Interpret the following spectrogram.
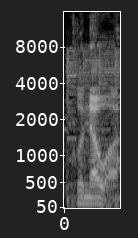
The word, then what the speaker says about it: Klonoa: Now, this guy is from, in my opinion, the criminally underrated Kelowna series. Or, Kelowna? There's some way else people pronounce it that's slipping my mind right now. Klonoa, that's it.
